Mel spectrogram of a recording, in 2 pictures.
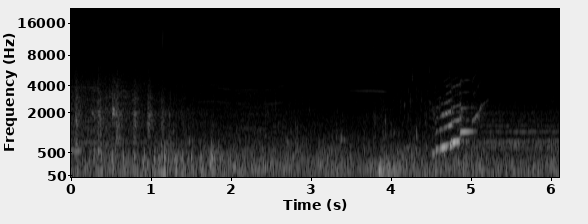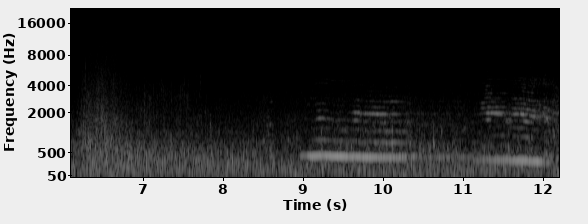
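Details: Humpback whale song with upward-sweeping whoops, a cluster of stacked harmonic tones, a brief noisy burst, then a long, smooth, slightly falling moan, over steady low underwater rumble.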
